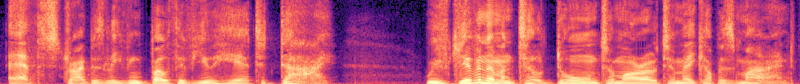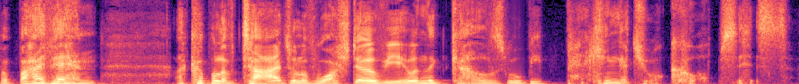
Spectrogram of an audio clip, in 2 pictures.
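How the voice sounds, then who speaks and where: A man's voice: medium pitch, moderate pace, fairly bright tone, husky, no echo, studio quality. A man voicing a cruel young male weasel who threatens his captives. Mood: menacing. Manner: cold threatening speech.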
